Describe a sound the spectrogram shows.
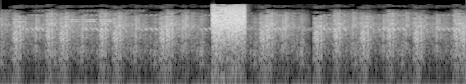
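A sharp magical burst flares up.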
